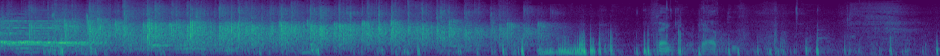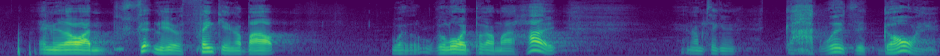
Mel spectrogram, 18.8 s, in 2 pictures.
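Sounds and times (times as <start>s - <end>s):
crowd clapping and cheering: 0.0s - 5.7s
speech: 9.8s - 12.2s, 13.4s - 15.2s, 16.3s - 18.7s.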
